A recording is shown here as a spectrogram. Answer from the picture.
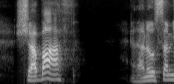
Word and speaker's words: Shabbath: Anyway, uh but Shabbath, right? That's why I put the uh the hyphen or or the dash in between, right? just so that way you understand the proper pronunci pronunciation of it.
